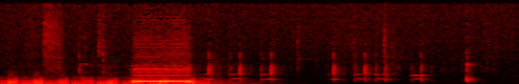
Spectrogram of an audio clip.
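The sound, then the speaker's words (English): A rapid run of telephone keypad dialing tones as a guest is called on the phone: short beeping pairs in quick succession, loud at first, then a few fainter, spaced beeps trailing off, with no talking. “We're going to bring a guest on the phone here. Hold on one second as I get him up.”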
